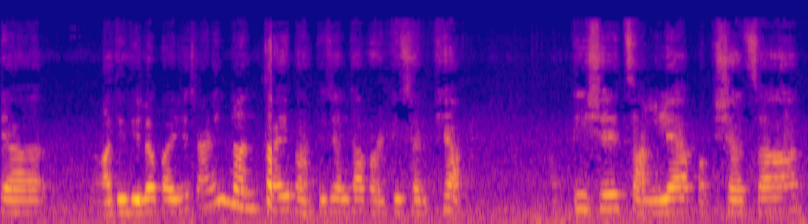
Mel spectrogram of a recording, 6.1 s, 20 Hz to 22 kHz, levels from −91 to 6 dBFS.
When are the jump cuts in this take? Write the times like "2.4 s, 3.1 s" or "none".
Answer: 2.0 s

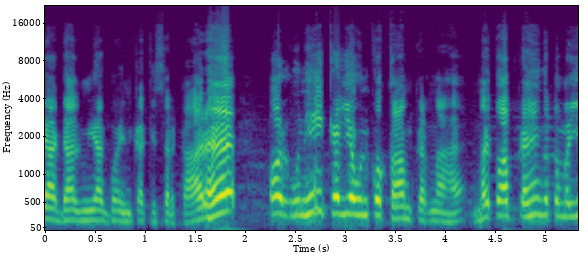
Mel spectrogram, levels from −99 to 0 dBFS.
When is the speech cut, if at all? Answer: none

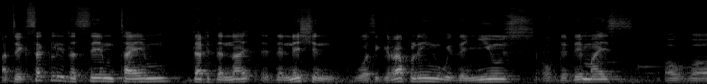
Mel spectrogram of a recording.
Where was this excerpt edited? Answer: 1.8 s

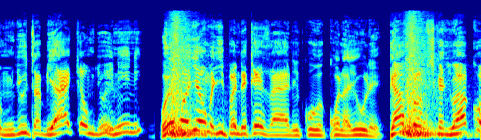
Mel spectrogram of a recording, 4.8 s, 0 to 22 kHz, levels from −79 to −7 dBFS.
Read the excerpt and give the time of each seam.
1.4 s, 3.8 s

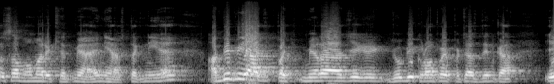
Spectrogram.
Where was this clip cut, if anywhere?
none

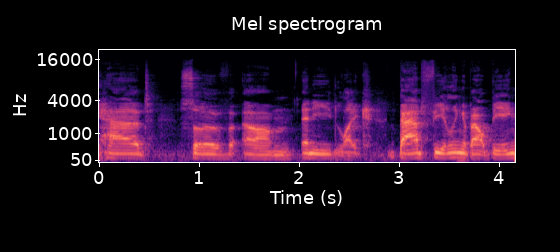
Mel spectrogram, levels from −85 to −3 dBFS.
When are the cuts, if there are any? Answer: 2.8 s

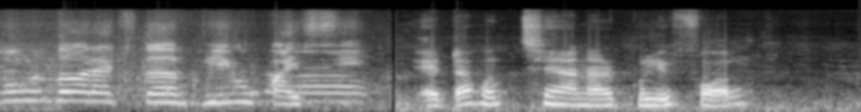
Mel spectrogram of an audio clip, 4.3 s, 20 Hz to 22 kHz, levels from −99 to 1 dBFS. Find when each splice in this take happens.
2.0 s

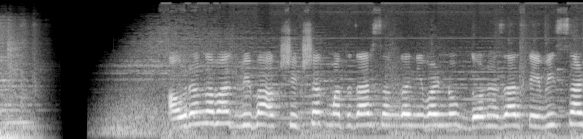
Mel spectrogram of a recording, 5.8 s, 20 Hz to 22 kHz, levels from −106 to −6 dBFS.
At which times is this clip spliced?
1.5 s

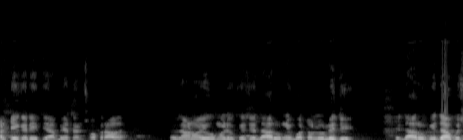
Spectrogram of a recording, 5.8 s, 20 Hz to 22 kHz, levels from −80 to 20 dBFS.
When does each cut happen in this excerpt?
none

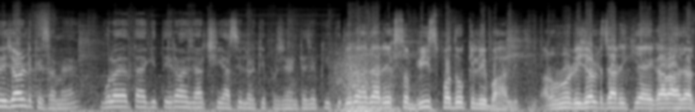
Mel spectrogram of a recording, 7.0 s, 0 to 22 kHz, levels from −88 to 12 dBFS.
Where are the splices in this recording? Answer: 3.3 s

